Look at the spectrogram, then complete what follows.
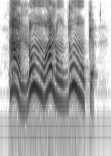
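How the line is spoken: Old man exclaiming. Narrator (French): s'écria le vieux Jonas

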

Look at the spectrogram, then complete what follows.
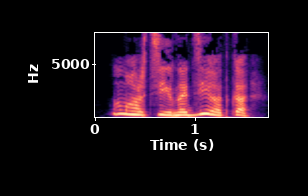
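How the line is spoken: Cried out. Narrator (Russian): вскрикнула Нинни

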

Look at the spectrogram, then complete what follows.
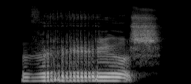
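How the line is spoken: Growl. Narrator (Russian): прорычал

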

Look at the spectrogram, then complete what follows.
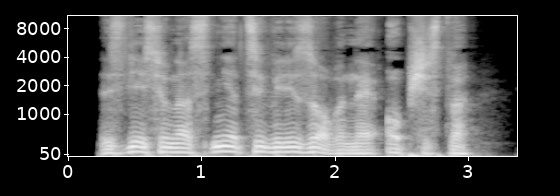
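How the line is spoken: Plain. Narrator (Russian): сказал Тимур Алк

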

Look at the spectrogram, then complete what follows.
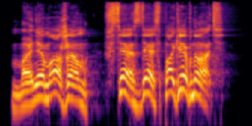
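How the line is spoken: Nobleman's shout. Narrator (Russian): закричал гун

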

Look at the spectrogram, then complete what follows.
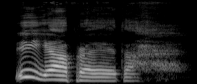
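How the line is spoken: Sighing. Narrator (Russian): вздохнул Рогулд

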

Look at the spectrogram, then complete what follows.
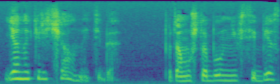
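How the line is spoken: Calm. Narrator (Russian): сказал спокойно

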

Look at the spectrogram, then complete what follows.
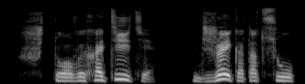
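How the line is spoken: Werewolf's growl. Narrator (Russian): зарычал оборотень

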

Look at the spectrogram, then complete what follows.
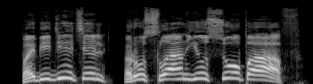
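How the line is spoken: Yelling commentator. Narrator (Russian): заорал комментатор

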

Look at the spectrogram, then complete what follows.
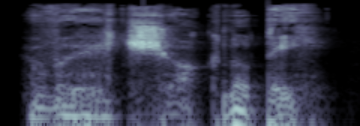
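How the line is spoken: Hissing. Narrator (Russian): прошипел Поль

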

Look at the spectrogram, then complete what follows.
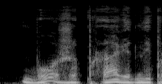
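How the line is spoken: Whisper. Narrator (Russian): прошептал

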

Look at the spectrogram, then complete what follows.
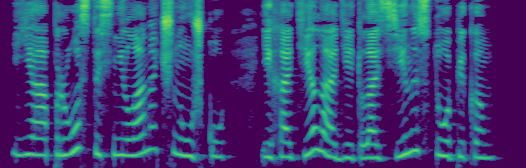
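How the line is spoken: Girl giggling. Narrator (Russian): хихикнула девушка

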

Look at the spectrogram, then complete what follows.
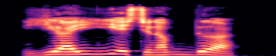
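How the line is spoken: Barking snap. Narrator (Russian): рявкнул

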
